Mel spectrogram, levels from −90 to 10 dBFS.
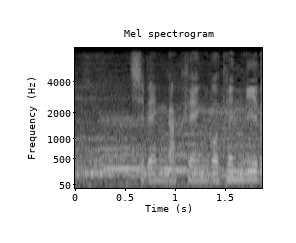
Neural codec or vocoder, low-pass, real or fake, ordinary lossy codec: none; 7.2 kHz; real; none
